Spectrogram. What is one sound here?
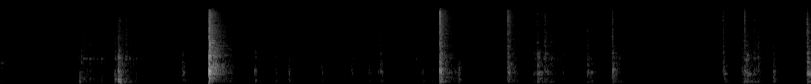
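A plastic toy van door clicks and clatters as it opens.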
